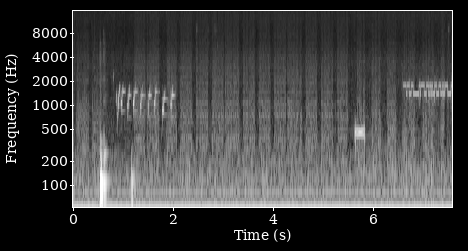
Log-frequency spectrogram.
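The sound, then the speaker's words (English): Trilling telephone ring on a call placed to a payphone: a short warbling burst near the start, a brief low tone, then another ring toward the end, all over steady line hiss. “that was the number you heard, or the call you heard right at the beginning of the show. Let's try the payphone again.”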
